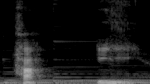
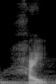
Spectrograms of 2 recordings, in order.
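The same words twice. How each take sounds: First: The two syllables are said separately, with a gap. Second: The two syllables are merged into one sound. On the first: "The word hai is actually pronounced ha-I" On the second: "these syllables tend to merge"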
